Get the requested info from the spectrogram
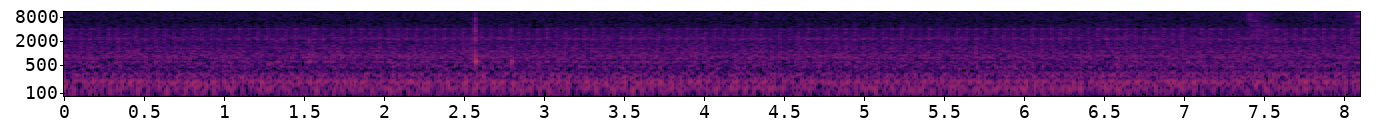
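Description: Steady low background hum of the room with no speech, and a faint click about two and a half seconds in.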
